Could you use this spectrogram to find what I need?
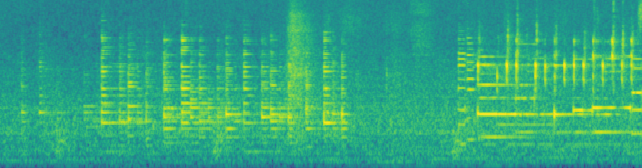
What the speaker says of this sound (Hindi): ये हमारा रिंगटोन हो गया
